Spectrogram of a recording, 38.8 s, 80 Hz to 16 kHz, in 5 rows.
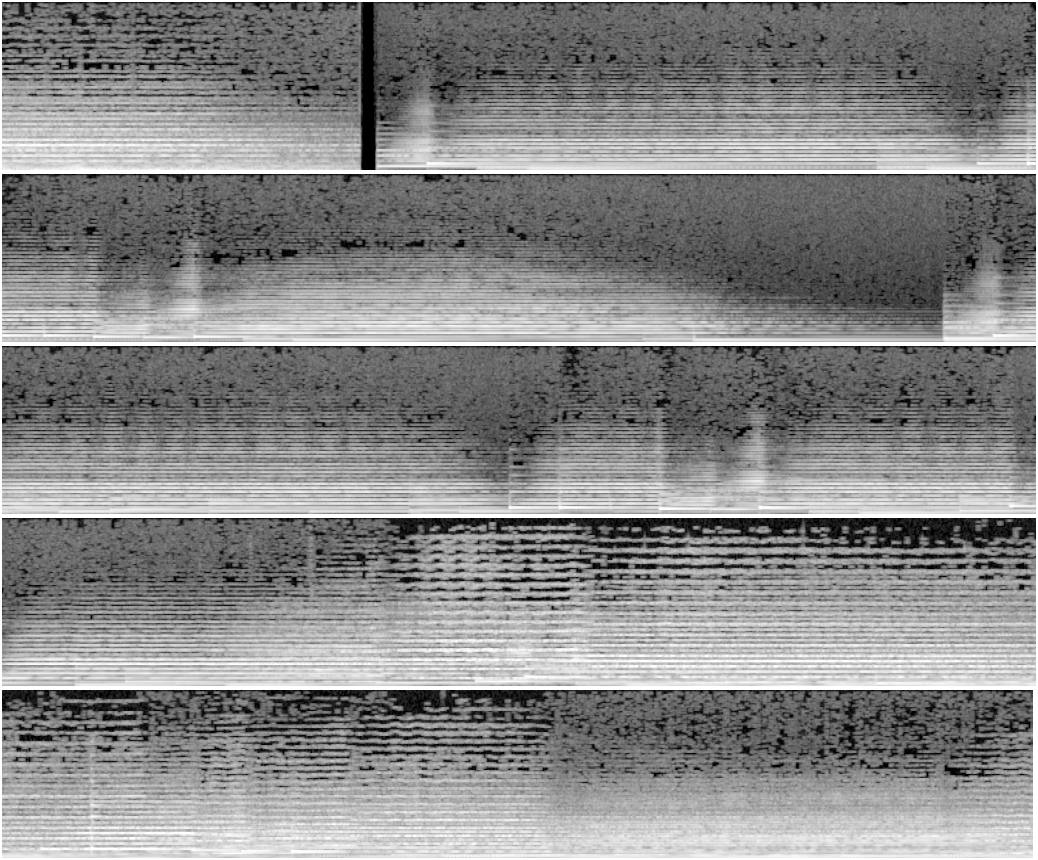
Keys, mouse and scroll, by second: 1.4 click, 3.3 shift+click, 3.8 g, 4.8 click, 4.9 g, 5.8 click, 8.0-9.3 drag, 10.5 shift+click, 11.4-13.2 right drag, 13.2 g, 13.7 click, 13.7 g, 14.6-16.4 right drag, 16.4 1, 17.8 shift+click, 18.8 click, 19.2 g, 20.6 shift+click, 22.0 click, 22.7 e, 23.8 s, 24.9-25.5 typing, 26.7 click, 28.6 click, 29.2 g, 30.2 click, 30.5 g, 31.4 3, 32.0 shift+click, 33.2 click, 34.0 e, 35.7 g, 36.1 s, 36.7 g, 37.7 r.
